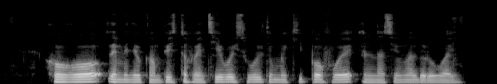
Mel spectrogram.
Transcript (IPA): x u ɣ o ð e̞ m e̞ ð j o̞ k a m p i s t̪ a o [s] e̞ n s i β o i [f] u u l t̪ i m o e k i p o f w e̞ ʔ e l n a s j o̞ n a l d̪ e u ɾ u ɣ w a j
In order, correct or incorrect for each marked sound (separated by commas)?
incorrect, incorrect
